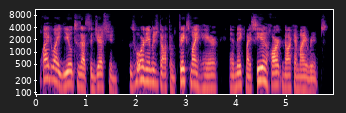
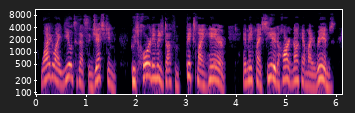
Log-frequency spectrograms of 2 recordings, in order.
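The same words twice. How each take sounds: First: Said in the usual way. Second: Softer and higher, troubled musing; hushed soliloquy. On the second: Acted. Macbeth frightened by his own thought, quiet troubled recital. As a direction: murmur the lines as a shaken Macbeth.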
